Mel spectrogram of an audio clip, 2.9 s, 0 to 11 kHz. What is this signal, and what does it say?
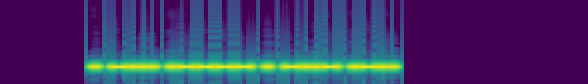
Morse code, heard as a keyed tone, about 47 wpm, 700 Hz. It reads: EB1EXL
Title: DXCC-100 Call Signs - 6 Characters - 50wpm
